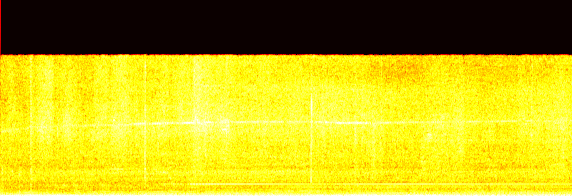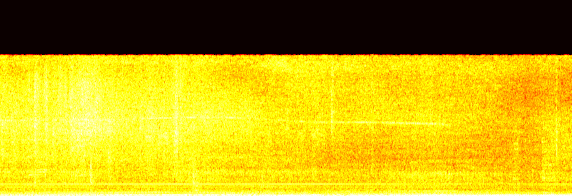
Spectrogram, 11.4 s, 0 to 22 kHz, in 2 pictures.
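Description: Inside a MAZ-203 city bus under way: its diesel engine runs with road noise. A thin, steady high tone comes in about two seconds in.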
